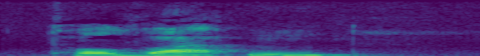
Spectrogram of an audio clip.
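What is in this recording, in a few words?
"Tolvaddon", English; Talvan c1200 (Gover, 1948)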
